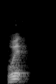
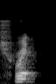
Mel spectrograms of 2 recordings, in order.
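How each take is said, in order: First: It is said with a W sound. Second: It is said with a clear R sound.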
